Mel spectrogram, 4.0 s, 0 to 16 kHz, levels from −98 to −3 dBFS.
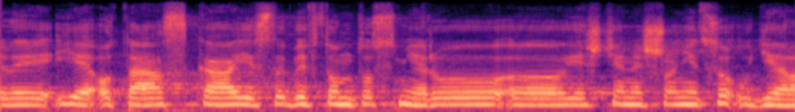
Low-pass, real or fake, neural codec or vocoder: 14.4 kHz; fake; vocoder, 44.1 kHz, 128 mel bands every 256 samples, BigVGAN v2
